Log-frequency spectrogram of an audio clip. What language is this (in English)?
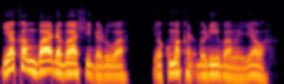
Hausa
